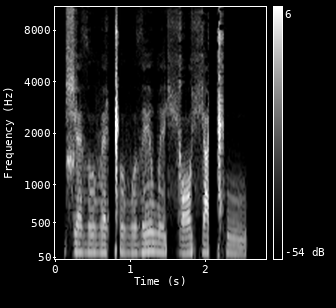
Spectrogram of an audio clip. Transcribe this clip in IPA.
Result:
ɕɛðʊβɛǁʊ βʊðewe çɔ çaǁʰu

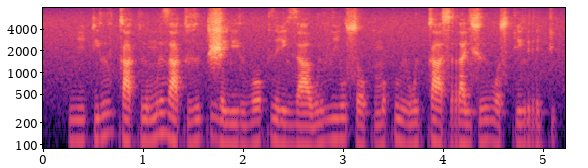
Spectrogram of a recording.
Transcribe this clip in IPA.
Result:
βiː˨kjɨː˦vka˨ kɨ˨mɨ˦ ðaː˨kɣɨː˦kʐi˨lʲ jɨ˨βoː˦kðiː˨lʲ ðaː˨wɨ˦viː˦wsoː˨k mo˦kβɨ˨wɨ˦ kaː˦˨sra˦˨lʲxɨː˦ βo˨ski˦lʲri˦k

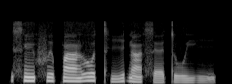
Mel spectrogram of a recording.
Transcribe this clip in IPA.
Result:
sĩ˦fɪ˦pã˦ ɣʊ˦tʰi˨˦ɗã˨ sɛ˨tu˨ji˨

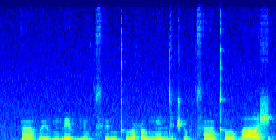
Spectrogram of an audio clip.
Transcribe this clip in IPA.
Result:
kɐ̃ːpɨːvmbev bʲũvt͡sʰɨŋ kʰuːħuːŋẽ ndɵt͡ʃʼuvt͡sʰɐ̃ː kʰoːbaːʃ

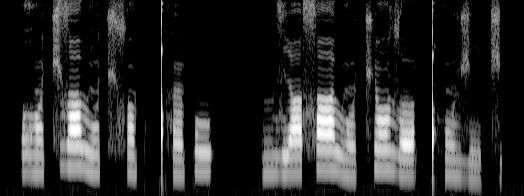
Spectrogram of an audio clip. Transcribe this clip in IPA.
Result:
ʁʷœ̃˨t͡ʃzˤɛ˦vũ˨t͡ʃ sˤũ˨pǃʰœ̃˨pu˦ | nzi˨sˤæ˦võ˨t͡ʃ õ˦zˤu˨ǃʰũ˨ ʒi˨t͡ʃ

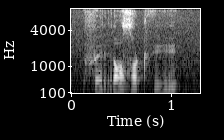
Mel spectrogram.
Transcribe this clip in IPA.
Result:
førøzˤu ʈʰy

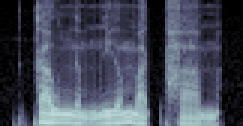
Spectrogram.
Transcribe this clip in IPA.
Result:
ka˧wnə˧˩mni˨˦ə̯ ma˨˩k̚ ha˨˩m

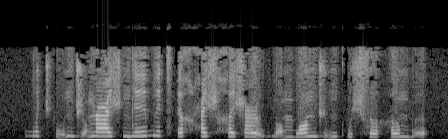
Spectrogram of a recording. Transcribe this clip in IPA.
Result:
bɤt͡ʃʼṵnd͡ʒɔ̰ŋ ʕeʃndebe t͡sʼeχħeʃχeʃʕṵb ɾɔ̰mbɔnd͡ʒṵŋ kʷʼɤʃsɤhɤ mbə̰

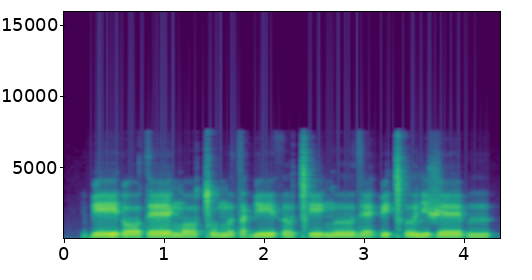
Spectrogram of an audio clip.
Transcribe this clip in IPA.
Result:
ɓeːɗɔː tɛːŋ͡mɔː ǀoŋ͡mɤ taɡ͡beːθɤː ǀʰeːŋ͡mɤːdɛː k͡peǀʰɤlʲɛ ʒɛːpɯː

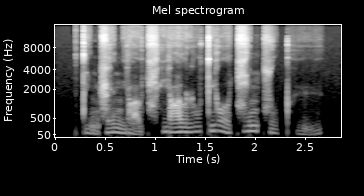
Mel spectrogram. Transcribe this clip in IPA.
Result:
t̪ḭ˨˩ŋʂe˦ɪ̯ n̪jɑ̰˨˩ʊ̯t͡ɕʰjɑ˥ʊ̯ɻu˥ t̪jo˥˩ʊ̯t͡ɕi˥n t͡su˥˩pʰy̰˨˩˦

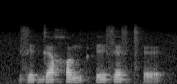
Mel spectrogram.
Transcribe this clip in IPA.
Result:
ze˦ɡɛ˦χɵ˦˨ŋ t͡sʼe˦zɛ˦zt͡sʼɛ˨

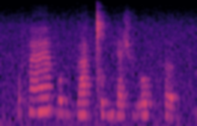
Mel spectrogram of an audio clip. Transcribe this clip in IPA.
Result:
fæ̃ːfob ɡaǀubjæʃ bopʰə

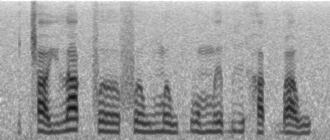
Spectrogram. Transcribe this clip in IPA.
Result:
ca˨˩˨jla˦˥k̚ fəː˨˩fə˨˩w mə˨˩w ɓo˧me˧˥ɓi˧˥ha˨˩k̚ ɓa˨˩˨w

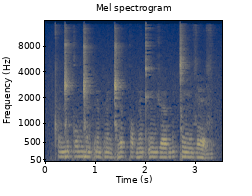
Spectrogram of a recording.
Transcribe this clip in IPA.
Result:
tʰəŋ͡ǁiɡo ŋ͡ǁɛ̃brɛ̃brɛ̃ɡ͡ǁəːb kɔbɛ̃ kʼẽːʒœːɡ ŋəǀẽː zɛz

